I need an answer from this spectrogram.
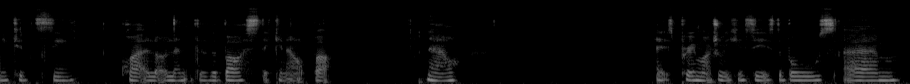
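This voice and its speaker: Husky and medium-pitched with vocal fry, a young adult British vlogger chats casually in her video diary. She rambles hesitantly, words slightly hampered by a swollen tongue, and the recording is rough.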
